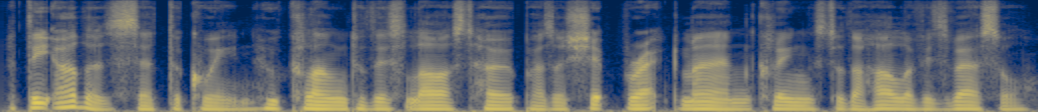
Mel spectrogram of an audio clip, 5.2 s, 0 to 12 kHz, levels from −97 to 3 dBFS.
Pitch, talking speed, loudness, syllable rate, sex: 105 Hz, 265 wpm, -18 LUFS, 5.2 syllables/s, male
